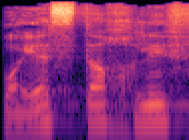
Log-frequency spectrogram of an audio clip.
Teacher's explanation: لاحظ صفة الهمس لحرف السين، حرف مهموس ومرقق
